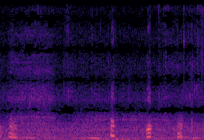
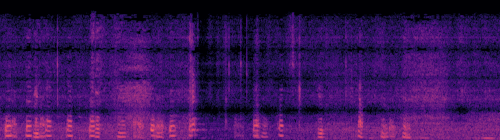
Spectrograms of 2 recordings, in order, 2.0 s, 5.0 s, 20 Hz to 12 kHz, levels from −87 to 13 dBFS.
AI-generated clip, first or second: second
